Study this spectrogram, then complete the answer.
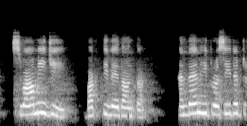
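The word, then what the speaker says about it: Bhaktivedanta: He said, Swamiji, Bhakti Vedanta.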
